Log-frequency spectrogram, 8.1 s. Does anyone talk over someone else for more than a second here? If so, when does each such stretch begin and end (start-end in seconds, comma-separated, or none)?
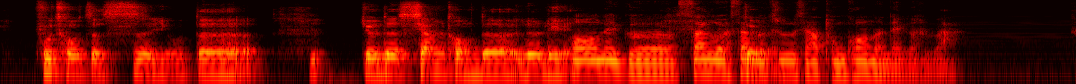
none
